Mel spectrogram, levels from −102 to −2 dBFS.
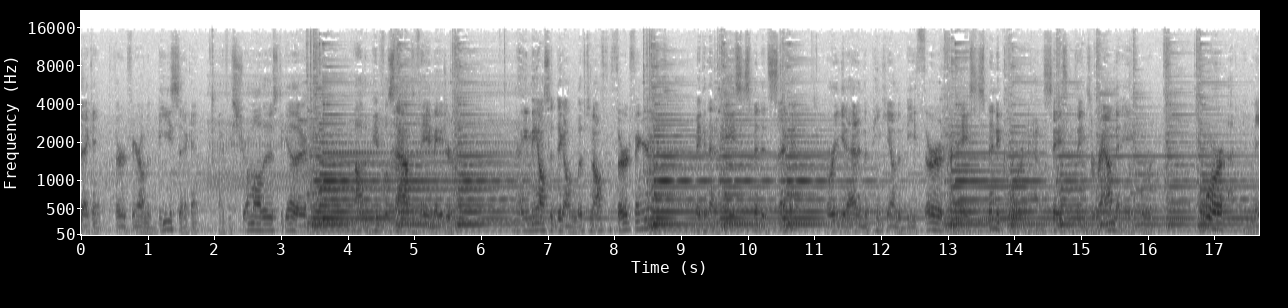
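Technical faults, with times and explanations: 1.88 to 7.04 s: timecode bleed. A steady chirping warble sits behind the sound, roughly 20 dB below it, flipping between two pitches an octave apart, around 1 kHz and 2 kHz. Linear timecode from a neighbouring track or cable is leaking into the audio. Its square-wave code switches between those two frequencies as it carries bits, and the 24 frames-per-second rate gives the warble its regular, busy texture until the leak stops at 7.04 s.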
